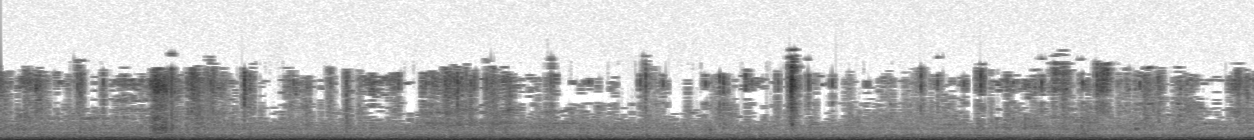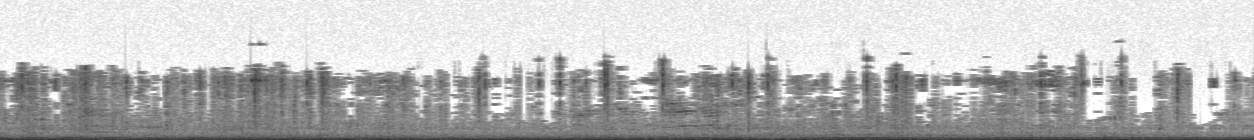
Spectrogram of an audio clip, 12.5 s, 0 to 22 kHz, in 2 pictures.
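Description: Airbus A320 cabin noise during the landing rollout, with the ground spoilers up: a loud, steady rumble of the engines and wheels on the runway, with a steady hum running under it.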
